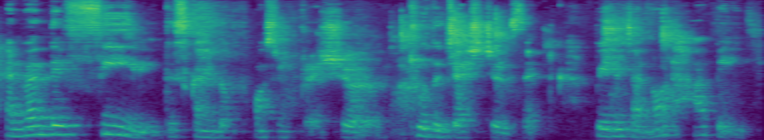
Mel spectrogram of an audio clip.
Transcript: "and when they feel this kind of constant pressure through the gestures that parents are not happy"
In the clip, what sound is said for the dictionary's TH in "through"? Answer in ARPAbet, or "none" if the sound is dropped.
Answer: T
